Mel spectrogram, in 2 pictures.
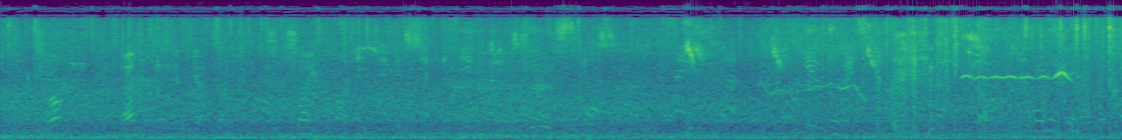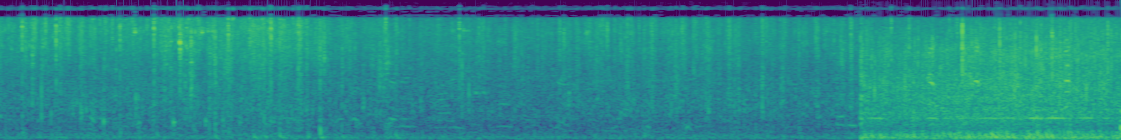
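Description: Racehorses' hooves clip-clop with a brisk, steady rhythm at moderate distance, and a louder rumble swells near the end.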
